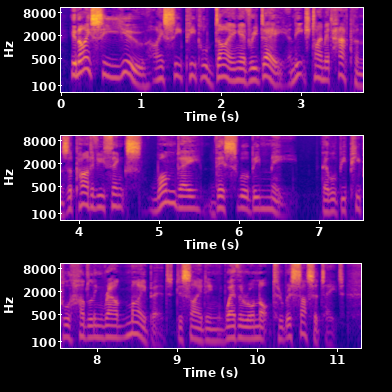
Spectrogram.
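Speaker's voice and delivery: normal talking voice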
